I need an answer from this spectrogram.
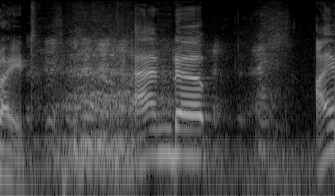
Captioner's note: laughter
